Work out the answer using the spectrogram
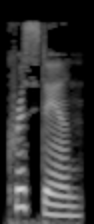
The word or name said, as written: christanne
